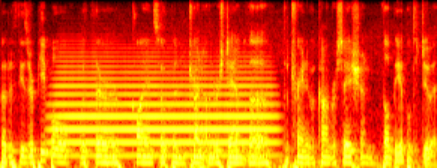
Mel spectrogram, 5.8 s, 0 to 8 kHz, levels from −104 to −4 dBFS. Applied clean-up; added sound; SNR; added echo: none; Brass instrument; 0 dB; none.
